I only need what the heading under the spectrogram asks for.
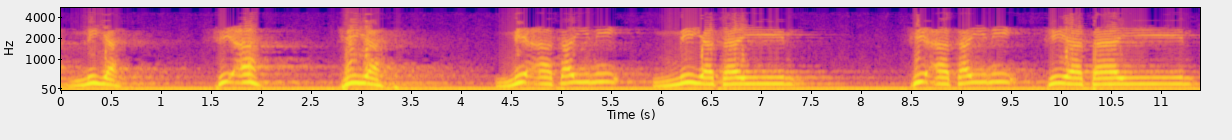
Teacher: يقف عليها حمزة بأيكم لأن الهمزة مفتوحة بعد كسر فتبدل ياء خالصة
